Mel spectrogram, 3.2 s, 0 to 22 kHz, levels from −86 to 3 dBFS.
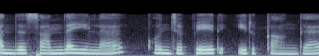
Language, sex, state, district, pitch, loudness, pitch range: Tamil, female, Tamil Nadu, Nilgiris, 225 Hz, -17 LUFS, 220-240 Hz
